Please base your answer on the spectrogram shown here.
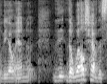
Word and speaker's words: Vaughan: actually how do you pronounce her name bro vaughn it's a single syllable v-o-n the the welsh have this thing about wanting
